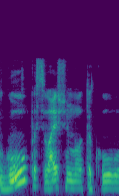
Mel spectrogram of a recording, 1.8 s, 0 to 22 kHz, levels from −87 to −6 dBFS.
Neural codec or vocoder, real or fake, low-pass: vocoder, 24 kHz, 100 mel bands, Vocos; fake; 7.2 kHz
